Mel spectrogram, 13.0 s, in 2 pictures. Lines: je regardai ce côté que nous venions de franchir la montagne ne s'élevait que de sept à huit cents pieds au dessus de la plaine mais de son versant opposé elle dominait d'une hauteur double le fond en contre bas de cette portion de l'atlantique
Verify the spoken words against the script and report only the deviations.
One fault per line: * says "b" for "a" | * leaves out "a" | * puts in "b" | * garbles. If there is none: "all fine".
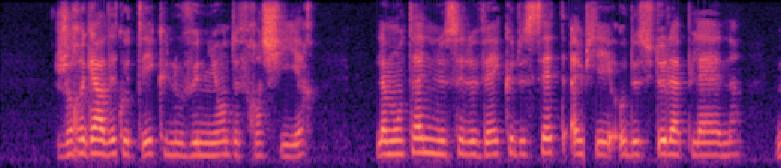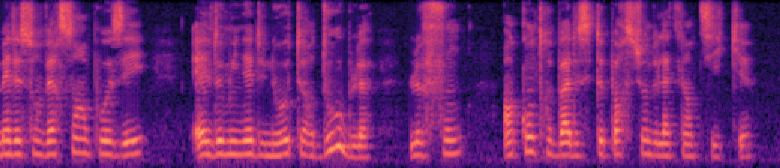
* leaves out "ce"
* leaves out "huit cents"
